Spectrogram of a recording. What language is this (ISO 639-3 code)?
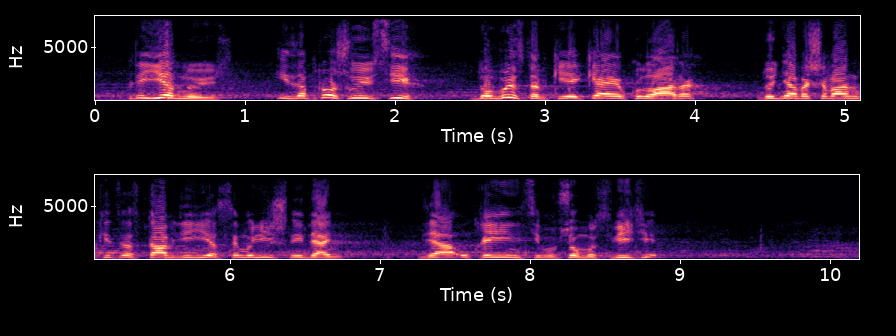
ukr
